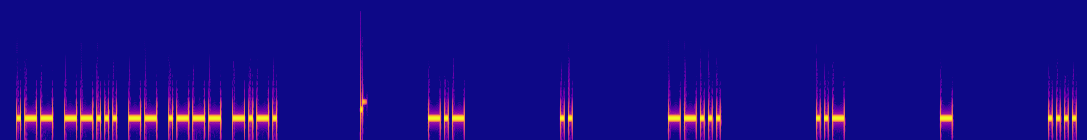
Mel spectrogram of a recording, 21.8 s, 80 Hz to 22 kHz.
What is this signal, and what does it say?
Morse code, heard as a keyed tone, about 15 wpm, spaced as for 6 wpm, 700 Hz. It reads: W7MJC KI7UTH
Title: USA Call Signs - 8x Character Spacing - 15wpm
